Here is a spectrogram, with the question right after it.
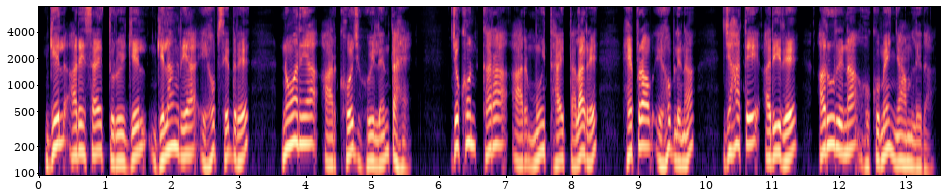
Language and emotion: Santali, neutral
